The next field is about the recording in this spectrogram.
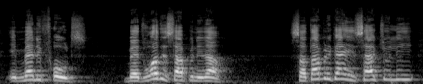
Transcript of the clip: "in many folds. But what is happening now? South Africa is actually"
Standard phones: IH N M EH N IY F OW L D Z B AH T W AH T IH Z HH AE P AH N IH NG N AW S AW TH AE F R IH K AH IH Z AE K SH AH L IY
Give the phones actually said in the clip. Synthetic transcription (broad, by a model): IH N M EH N IY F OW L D S B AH T W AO T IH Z HH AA P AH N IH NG N AW S AW T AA F R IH K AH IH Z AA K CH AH L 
